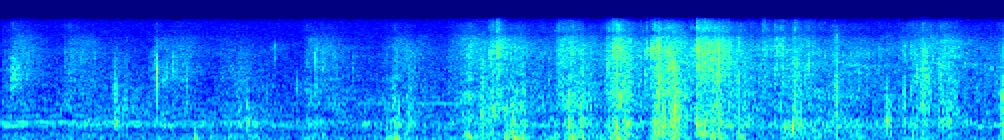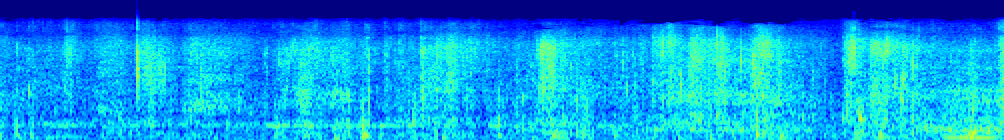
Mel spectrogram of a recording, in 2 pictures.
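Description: Footsteps of people walking on a forest path littered with dry leaves and twigs: an uneven run of steps crunching underfoot.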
